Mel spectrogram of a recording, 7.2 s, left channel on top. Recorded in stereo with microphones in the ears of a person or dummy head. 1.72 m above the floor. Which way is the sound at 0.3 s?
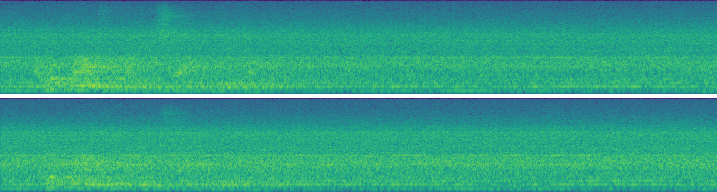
75° left (ahead or behind).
